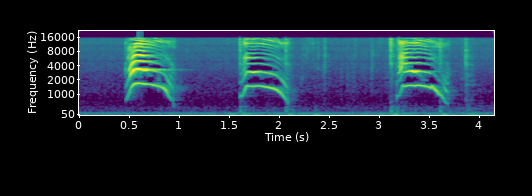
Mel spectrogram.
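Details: Kitten cries, played to help trap a feral mother cat whose kittens were already found: three high, arching mewing wails, each roughly half a second long and spaced about 1.3 seconds apart, over a faint low hum.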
